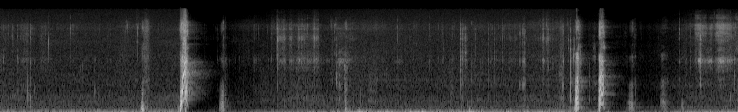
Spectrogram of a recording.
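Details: Biscuit, a sleepy female Pembroke Welsh Corgi, grumbles and whines in short talkative bursts while trying to stay awake. Two sharp louder sounds break through, and a soft human voice speaks soothingly between her vocalizations.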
